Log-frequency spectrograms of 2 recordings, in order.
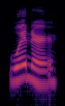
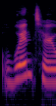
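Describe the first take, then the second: First: Spoken fast with the T sound dropped. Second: Spoken slowly with a clear T sound. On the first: "if I were speaking very fast, I would say winter" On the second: "I'm pronouncing it winter with a T because I'm speaking very slow"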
